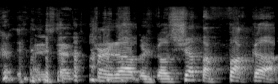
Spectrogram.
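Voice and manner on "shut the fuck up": mild, angry yelling voice. Retelling a scene where a father turns the volume up and yells at his daughter: retelling a yell. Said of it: "Yelling at your daughter like that".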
